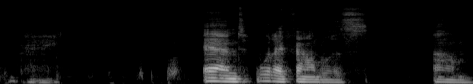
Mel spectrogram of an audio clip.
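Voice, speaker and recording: A woman speaks at a very slow pace with a very deep, low pitch and ordinary pitch variation. Her tone is dark, mellow and somewhat breathy. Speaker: art tutorial creator. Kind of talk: tutorial. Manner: casual, thinking aloud.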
